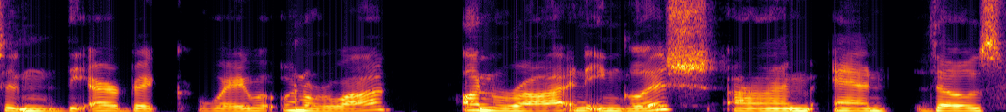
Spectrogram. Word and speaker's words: UNRWA: A lot of people have seen these 5 letters, UNRWA, UNWRA. Can you just set the table a little bit? What does this agency do, and what is it doing in Gaza right now? Yes, so UNRWA, or I tend to pronounce it in the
